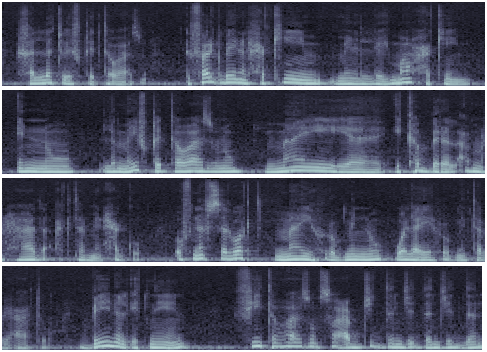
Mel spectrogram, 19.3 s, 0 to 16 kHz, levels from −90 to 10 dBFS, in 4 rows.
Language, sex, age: Arabic, male, 60-79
